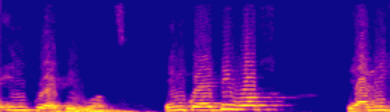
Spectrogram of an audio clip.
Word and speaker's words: inchoative: इसको बोला जाता है इनक्वेटिव वर्ब्स। इनको हेटिव वर्ब्स नहीं पढ़े, इनको क्या पढ़ेंगे? इनक्वेटिव वर्ब, या इन्हें हम पढ़ेंगे इंसेप्टिव वर्ब, ठीक ना।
